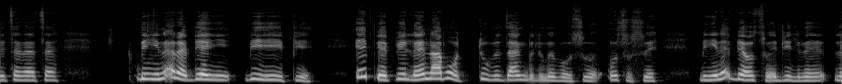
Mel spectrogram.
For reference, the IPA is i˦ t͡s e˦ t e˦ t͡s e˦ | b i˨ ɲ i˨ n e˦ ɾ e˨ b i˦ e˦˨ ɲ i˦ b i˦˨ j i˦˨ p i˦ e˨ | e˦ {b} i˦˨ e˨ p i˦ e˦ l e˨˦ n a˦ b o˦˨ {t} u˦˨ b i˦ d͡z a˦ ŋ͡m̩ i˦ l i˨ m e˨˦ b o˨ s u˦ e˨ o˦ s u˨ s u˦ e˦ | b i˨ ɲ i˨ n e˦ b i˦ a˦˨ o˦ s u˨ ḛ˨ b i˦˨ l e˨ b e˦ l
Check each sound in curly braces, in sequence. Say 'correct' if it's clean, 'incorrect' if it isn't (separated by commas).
incorrect, correct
